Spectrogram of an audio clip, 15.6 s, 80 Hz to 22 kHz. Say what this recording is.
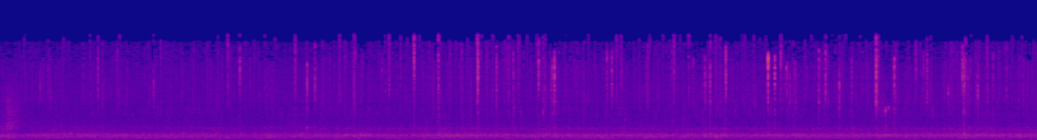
Band pass filtered sounds of tadpoles making bubbles recorded with Olympus DS-40 with Sony ECMDS70P.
